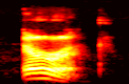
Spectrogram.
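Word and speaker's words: ערך: if you look at iron rash cough it's basically pronounced eric and it means to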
